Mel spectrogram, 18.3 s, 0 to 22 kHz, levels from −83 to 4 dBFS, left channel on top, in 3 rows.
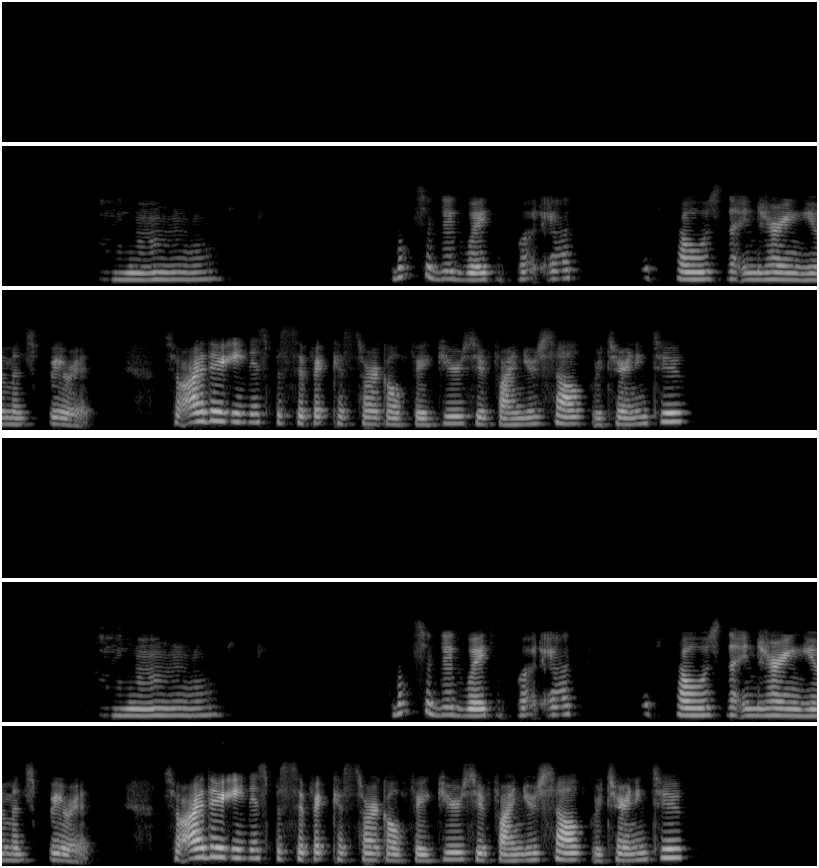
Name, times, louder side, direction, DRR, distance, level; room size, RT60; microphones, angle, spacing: voice 1, 6.9-7.8 9.0-10.4 11.2-12.9 13.5-17.3, right 3 dB, 30° right, 0.6 m, -31 dB
5.5 x 3.6 x 2.2 m
head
